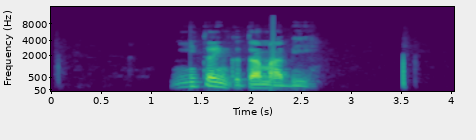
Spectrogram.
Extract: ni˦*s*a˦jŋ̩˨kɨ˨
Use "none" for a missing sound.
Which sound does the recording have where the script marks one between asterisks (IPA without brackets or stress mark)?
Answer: t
